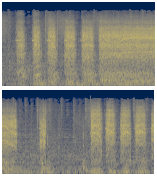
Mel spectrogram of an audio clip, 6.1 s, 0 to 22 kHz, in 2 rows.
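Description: DeWalt 20V Max impact driver sinking self-tapping screws through a steel mounting bracket into the bus's metal roof: short bursts of impacting, one sustained run of about a second and a half near the middle, then more short bursts.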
